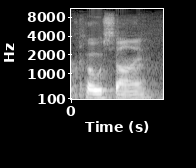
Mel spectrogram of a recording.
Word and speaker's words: cosine: Cos is pronounced and stands for cosine.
